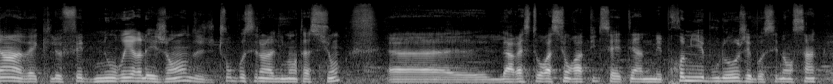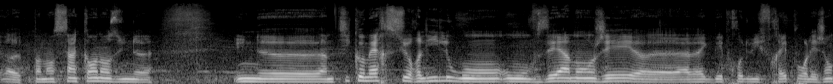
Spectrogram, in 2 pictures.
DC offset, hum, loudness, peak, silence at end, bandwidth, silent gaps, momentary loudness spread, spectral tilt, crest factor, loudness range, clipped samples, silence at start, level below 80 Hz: under 0.1%; none; -21 LUFS; -4 dBFS; 0 s; 18 kHz; none; 8 LU; -6 dB/octave; 16 dB; 4 LU; under 0.1%; 0 s; -46 dBFS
